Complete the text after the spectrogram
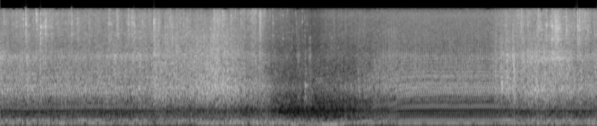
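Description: Branches and leaves scrape against a car.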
